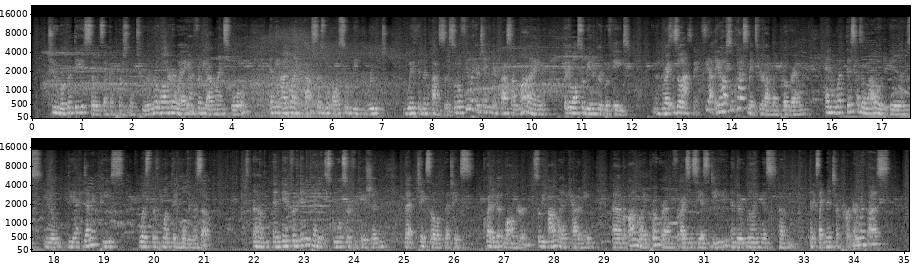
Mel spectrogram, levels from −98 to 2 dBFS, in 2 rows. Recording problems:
off-mic speech; far
echo of what is said; faint; throughout; 390 ms later, 20 dB below the speech
room echo; slight; dies away in 0.3 s
crowd noise; noticeable; throughout; 15 dB below the speech
traffic noise; noticeable; throughout; 15 dB below the speech
uneven, jittery; strongly; from 7.5 to 33 s

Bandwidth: 14.5 kHz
